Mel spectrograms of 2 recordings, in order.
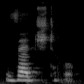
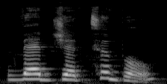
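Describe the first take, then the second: First: The word is said with three syllables. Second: The word is said with four syllables. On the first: The speaker calls it right. "just three syllables" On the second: The speaker calls it wrong. "Not vegetable"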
